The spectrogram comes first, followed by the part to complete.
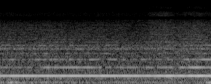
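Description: Steady, unbroken machine whine: one held tone with overtones, from a machine running in the woodworking shop.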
